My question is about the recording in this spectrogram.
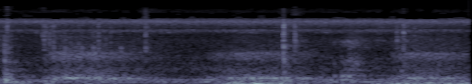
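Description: Faint, steady chirring of insects in woodland, with a couple of small clicks.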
